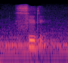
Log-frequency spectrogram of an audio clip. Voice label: Nukuoro; ask

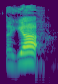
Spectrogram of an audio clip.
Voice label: "tagyá", Apatani

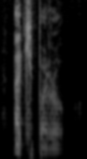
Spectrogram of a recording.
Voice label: "akì-paro", Apatani

